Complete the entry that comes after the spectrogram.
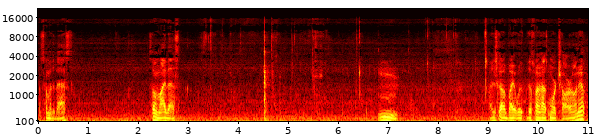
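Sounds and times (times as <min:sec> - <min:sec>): low outdoor rumble: 0:00.0 - 0:11.0
person chewing food: 0:02.9 - 0:09.0.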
